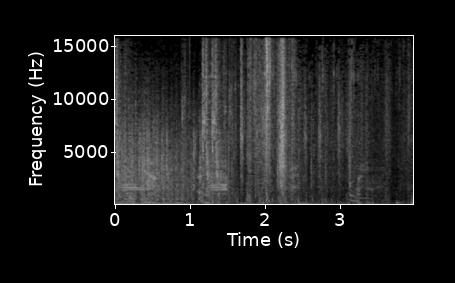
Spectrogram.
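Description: A body thuds to the ground.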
